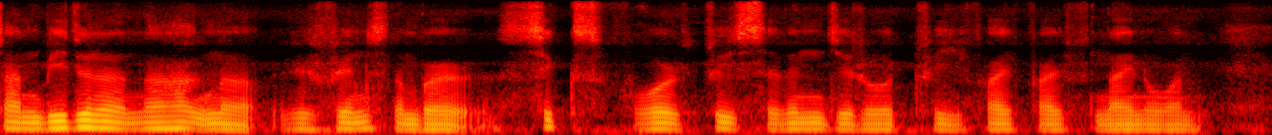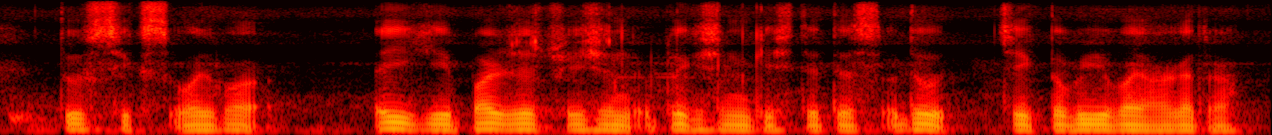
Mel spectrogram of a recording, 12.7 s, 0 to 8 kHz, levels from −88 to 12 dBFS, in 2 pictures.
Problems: none marked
